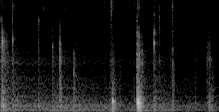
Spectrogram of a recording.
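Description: A plastic bottle crinkles as a man drinks.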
